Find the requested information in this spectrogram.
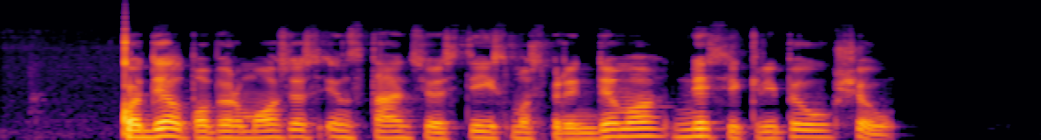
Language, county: Lithuanian, Kaunas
